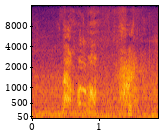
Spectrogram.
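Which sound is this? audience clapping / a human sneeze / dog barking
dog barking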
